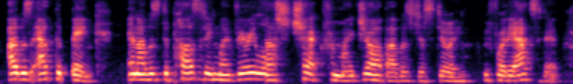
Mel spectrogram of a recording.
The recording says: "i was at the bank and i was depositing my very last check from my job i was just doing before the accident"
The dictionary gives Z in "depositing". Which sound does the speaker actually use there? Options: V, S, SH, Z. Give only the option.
Z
